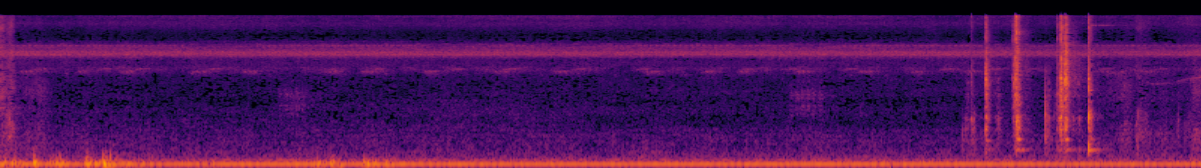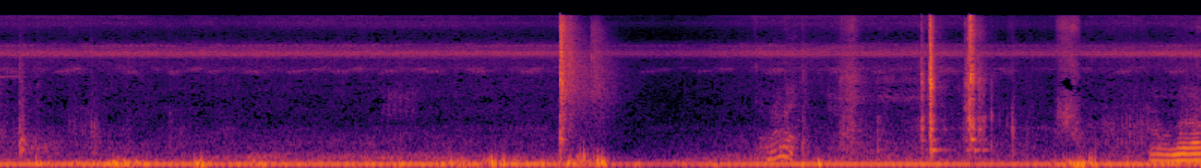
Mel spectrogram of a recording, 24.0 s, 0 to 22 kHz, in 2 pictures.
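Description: Vudoo V22 .22LR bolt-action rifle with a Liberty Renegade suppressor, fired and worked between shots: short groups of sharp cracks and metallic clicks come after about ten seconds, near eighteen seconds and again a few seconds before the end. Insects trill steadily in the background throughout.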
